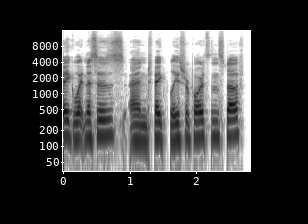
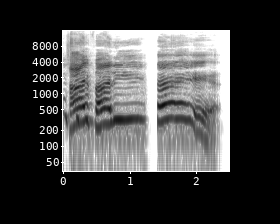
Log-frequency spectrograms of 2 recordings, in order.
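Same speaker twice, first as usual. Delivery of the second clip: very high, fake-friendly, put-on nice tone; 13 semitones higher than usual. Greeting Willie, who already seems annoyed to see them: put-on nice tone. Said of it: "trying to put on the nice tone".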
